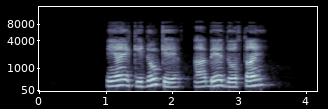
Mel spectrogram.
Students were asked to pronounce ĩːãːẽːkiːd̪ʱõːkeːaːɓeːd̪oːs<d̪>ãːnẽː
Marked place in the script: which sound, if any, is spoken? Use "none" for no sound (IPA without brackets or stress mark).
t̪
